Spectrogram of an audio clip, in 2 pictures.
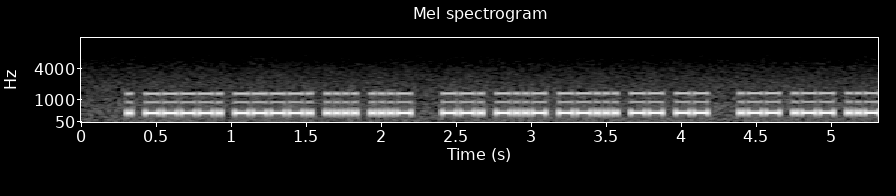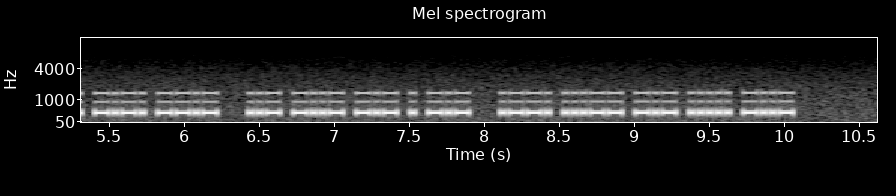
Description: Morse code, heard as a keyed tone, machine-sent, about 40 wpm, 460 Hz. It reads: E99HV GX7MM WWUCQ UXKEK P3K5X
